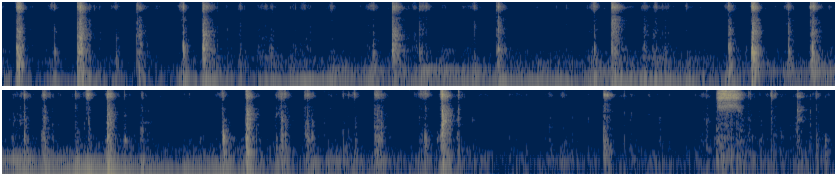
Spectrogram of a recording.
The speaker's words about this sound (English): When I picked up these cards to start shuffling them, it left one card down here.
